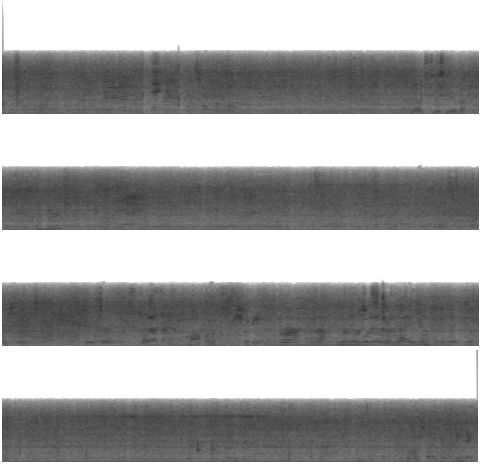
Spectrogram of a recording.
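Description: Wheels clatter over rail joints.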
